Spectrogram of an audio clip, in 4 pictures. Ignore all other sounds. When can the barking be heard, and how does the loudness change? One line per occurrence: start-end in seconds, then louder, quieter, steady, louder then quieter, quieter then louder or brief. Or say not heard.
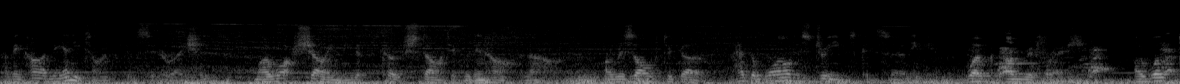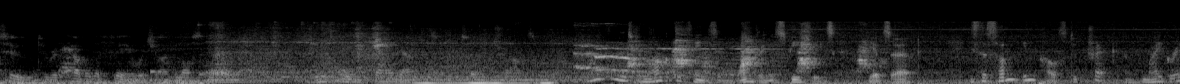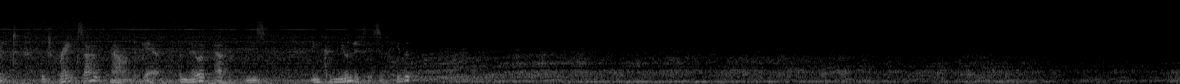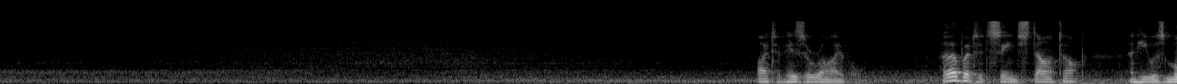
9.7-20.6 louder.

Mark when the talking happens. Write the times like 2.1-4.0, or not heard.
0.0-27.8, 43.0-44.0, 44.8-47.1.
